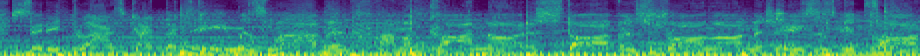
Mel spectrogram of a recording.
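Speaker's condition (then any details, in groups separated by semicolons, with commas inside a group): No condition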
